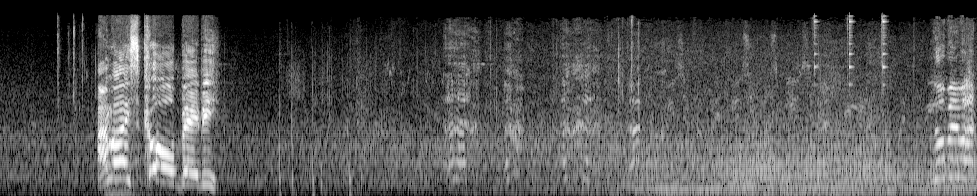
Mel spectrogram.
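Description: An elderly man speaks with animation and enthusiasm, close by.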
